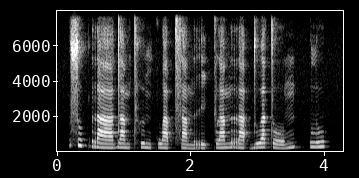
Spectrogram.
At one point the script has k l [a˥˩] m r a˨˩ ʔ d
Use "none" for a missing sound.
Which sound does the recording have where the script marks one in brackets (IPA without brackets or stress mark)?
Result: a˦˥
